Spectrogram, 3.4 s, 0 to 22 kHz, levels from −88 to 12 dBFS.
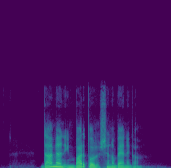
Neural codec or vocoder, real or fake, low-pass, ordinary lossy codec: codec, 24 kHz, 0.9 kbps, WavTokenizer, small release; fake; 10.8 kHz; Opus, 32 kbps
